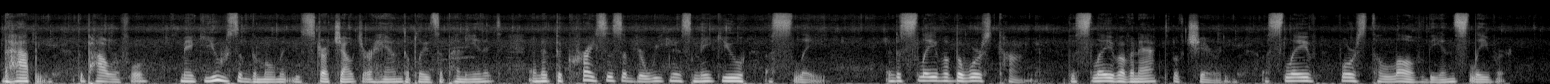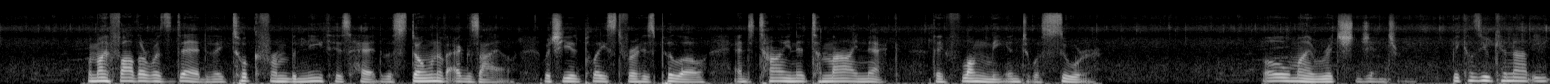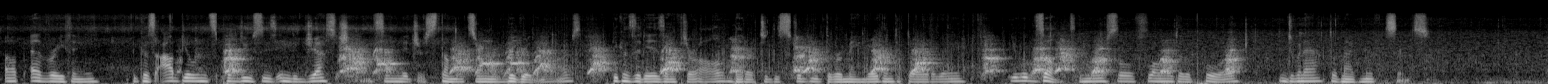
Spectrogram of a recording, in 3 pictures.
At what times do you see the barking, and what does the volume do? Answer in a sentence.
The barking can be heard from 32.8 to 43.5 s, at a steady volume.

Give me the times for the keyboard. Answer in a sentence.
You can't hear the keyboard here.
